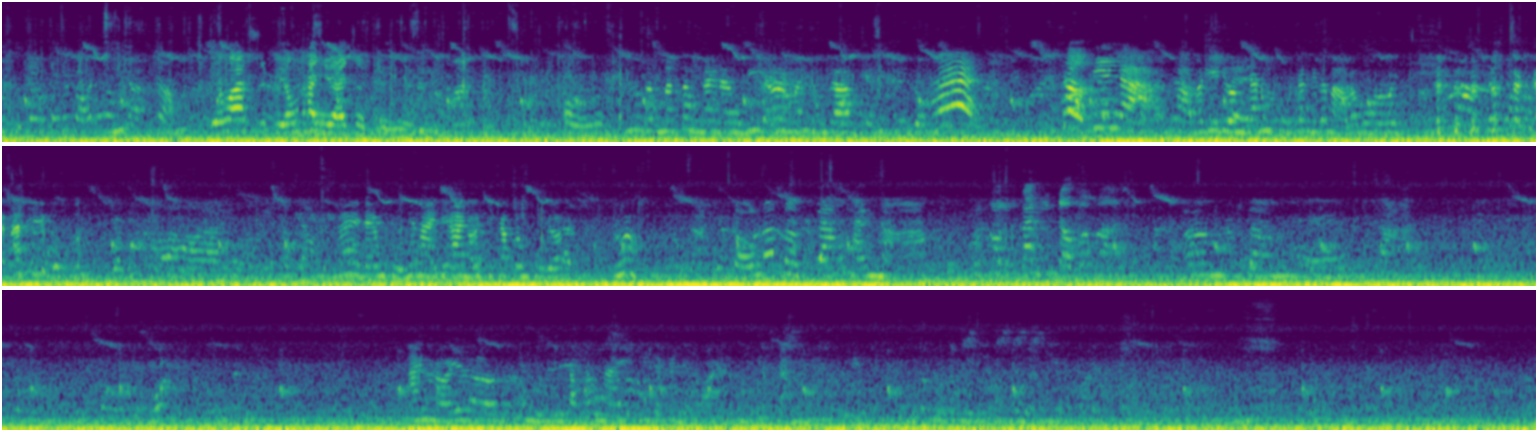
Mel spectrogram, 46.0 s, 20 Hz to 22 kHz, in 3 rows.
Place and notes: Taipei Botanical Garden - Hot and humid afternoon
Hot and humid afternoon, Foreign caregivers and people coming and going, Sony PCM D50 + Soundman OKM II
Taipei City, Taiwan, 13 September 2013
